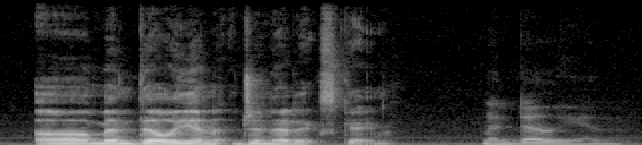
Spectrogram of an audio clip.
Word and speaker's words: Mendelian: Mendelian. Yes. Like Gregor Mendel's genetics experiments.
